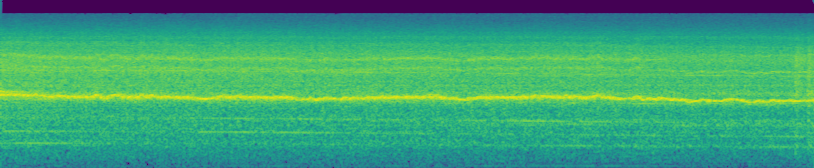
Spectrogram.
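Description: Hankyu electric train running on its line, heard from behind the driver's cab, with a steady high whine that drifts slightly lower in pitch over an even rushing running noise.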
